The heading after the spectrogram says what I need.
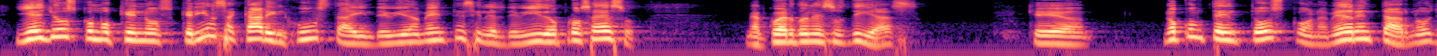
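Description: Telling his own testimony from the pulpit, this man, a pastor, keeps turning to the congregation with rhetorical questions that invite their agreement. His voice is on the high side with a darkish tone.

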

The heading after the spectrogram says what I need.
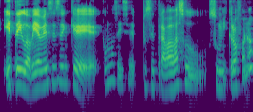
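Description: A woman's voice: on the high side, fairly quick, vocal fry, slightly rough. A young Mexican woman co-hosting a podcast, telling stories animatedly, acting out quotes and laughing often. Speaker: podcast co-host. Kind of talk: casual chat.

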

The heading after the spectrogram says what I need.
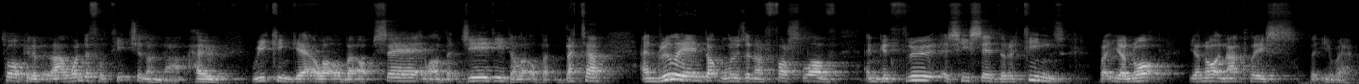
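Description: A man with a fairly high voice tells a personal story from the pulpit, loose and conversational, with plenty of fillers and restarts. His talk is heartfelt, and he keeps turning to the congregation for a response. The sound rings around a roomy, echoing hall. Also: normal speed. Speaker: preacher. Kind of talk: sermon testimony. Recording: echoey room.

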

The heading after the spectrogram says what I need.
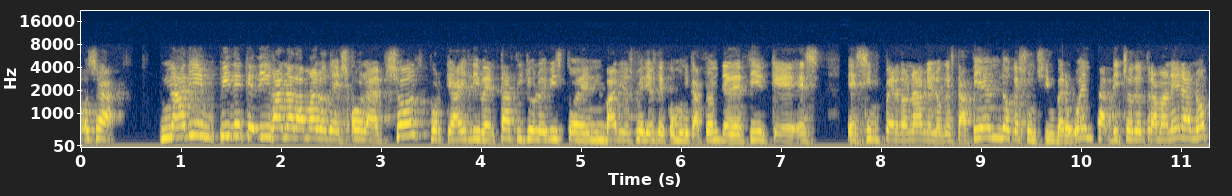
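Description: A woman with a high, bright voice appears as a guest on a casual radio interview, a nurse living in Germany. She explains things in an animated, chatty, talkative way, though a dull, lo-fi remote line softens her sound.

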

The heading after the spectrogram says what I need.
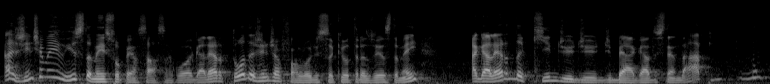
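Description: Man, podcast co-host, casual chat, lively, fast. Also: medium pitch.

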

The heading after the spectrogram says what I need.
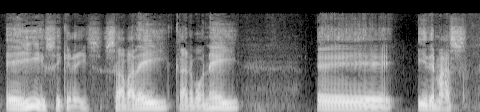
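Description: Valencian-accented male vlog host, slightly high and warm, clarifies patiently, dry close sound. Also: dry recording. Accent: Valencian Spanish. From Valencia, Spain. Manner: patient, restates and clarifies points with frequent "eh" pauses. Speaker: channel host. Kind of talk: casual explainer monologue.

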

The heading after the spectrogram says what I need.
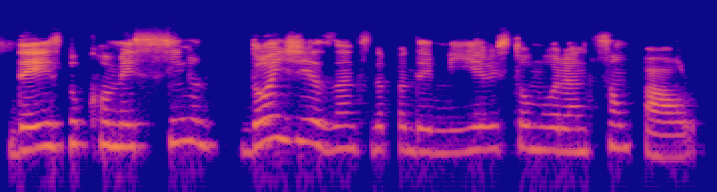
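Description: A woman from Belo Horizonte, Brazil, telling a personal story on a video call in a calm, nostalgic way. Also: on the high side, normal speed, lo-fi sound.

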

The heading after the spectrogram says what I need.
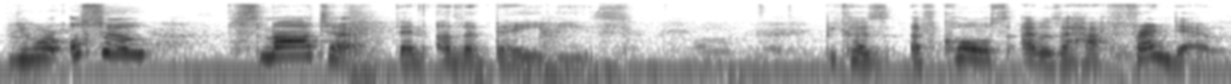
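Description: A woman's voice: a little high, big pitch swings, measured pace, pushed and bright, slight background noise, exaggerated voice. A woman playing a rambling goofy dad. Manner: rambling, easily sidetracked storytelling.

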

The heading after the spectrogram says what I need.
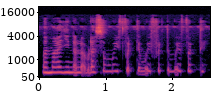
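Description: A woman telling a children's story to a child, animated and full of sound effects. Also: high-pitched, brisk, vocal fry.

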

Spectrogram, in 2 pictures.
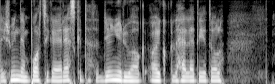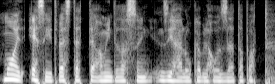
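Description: A man's voice: mid-range voice, mellow, no room sound. Man reading a novel aloud, dry sound. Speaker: audiobook narrator.

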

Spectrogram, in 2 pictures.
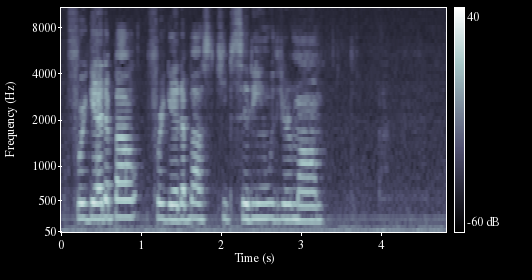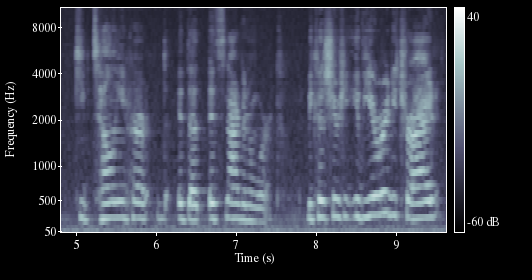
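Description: A woman's voice: a little high, poor audio. A woman casually telling a personal story and giving earnest advice, speaking candidly, swearing freely, and often restarting her sentences. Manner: earnest and urging. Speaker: advice giver.

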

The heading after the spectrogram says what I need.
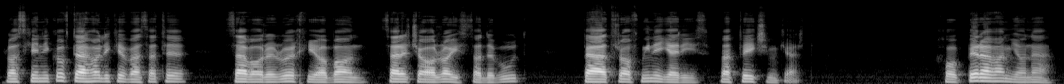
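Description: A man reading a novel aloud as an audiobook narrator, steady and measured. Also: medium pitch, clear, resonant tone.

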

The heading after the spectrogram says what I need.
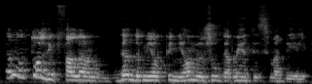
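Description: A woman's voice: lowish voice, sing-song, racing. A Brazilian woman in her sixties, an actress guesting on an interview podcast, tells a story emphatically with many restarts and "sabe?" asides. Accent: Brazilian Portuguese.

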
